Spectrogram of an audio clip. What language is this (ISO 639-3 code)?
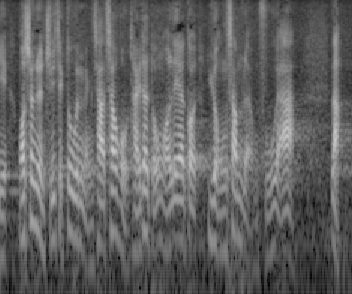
yue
